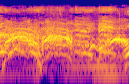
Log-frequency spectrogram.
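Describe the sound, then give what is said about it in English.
Several people loudly imitate bird squawks as they rise in a courtroom for the judge, shrill rising and falling cries overlapping continuously for a few seconds, raucous, with no ordinary speech between them. “Would everyone please rise and make inappropriate amounts of squawking noises for the Right Honourable Judge Freddy of the Falcons?”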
